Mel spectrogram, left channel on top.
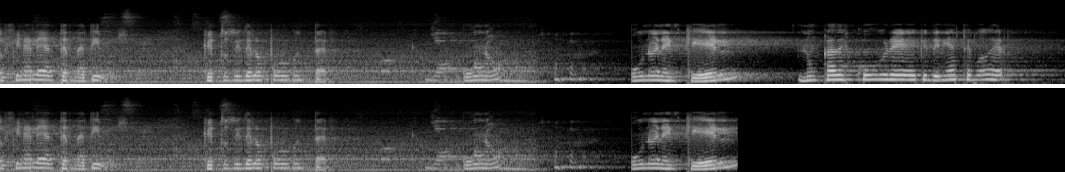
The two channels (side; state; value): right; drops out; at 7.4 s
